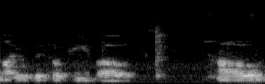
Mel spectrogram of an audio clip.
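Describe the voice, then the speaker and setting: Very slow delivery with a Norwegian accent. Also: man. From Norway. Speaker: outdoor vlogger. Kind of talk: casual vlog monologue. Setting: outdoors in woods. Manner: halting, many fillers.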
